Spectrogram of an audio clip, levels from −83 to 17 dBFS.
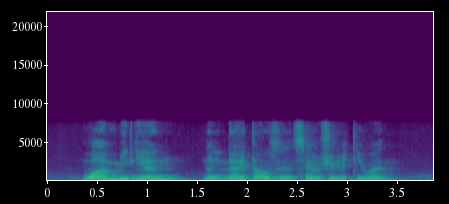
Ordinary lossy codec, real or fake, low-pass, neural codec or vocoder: none; fake; none; codec, 16 kHz, 2 kbps, FunCodec, trained on Chinese and English, 25 frames a second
